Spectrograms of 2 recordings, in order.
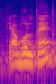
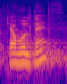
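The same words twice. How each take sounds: The two takes are said the same way.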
